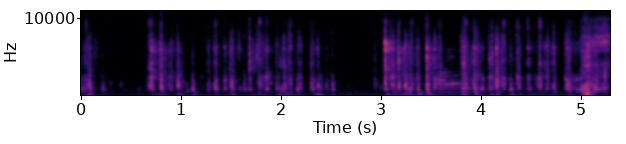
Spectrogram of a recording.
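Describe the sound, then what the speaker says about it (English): A pet cat gives a brief meow over rapid close computer keyboard typing, the clattering keystrokes dominating throughout. "I'm gonna assume that was your cat and not you."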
